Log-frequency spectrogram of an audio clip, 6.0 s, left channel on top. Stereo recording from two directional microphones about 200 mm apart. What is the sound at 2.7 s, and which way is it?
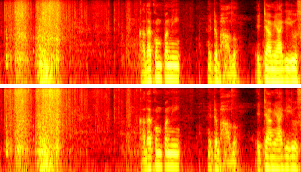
Speech, 50° left (ahead or behind).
